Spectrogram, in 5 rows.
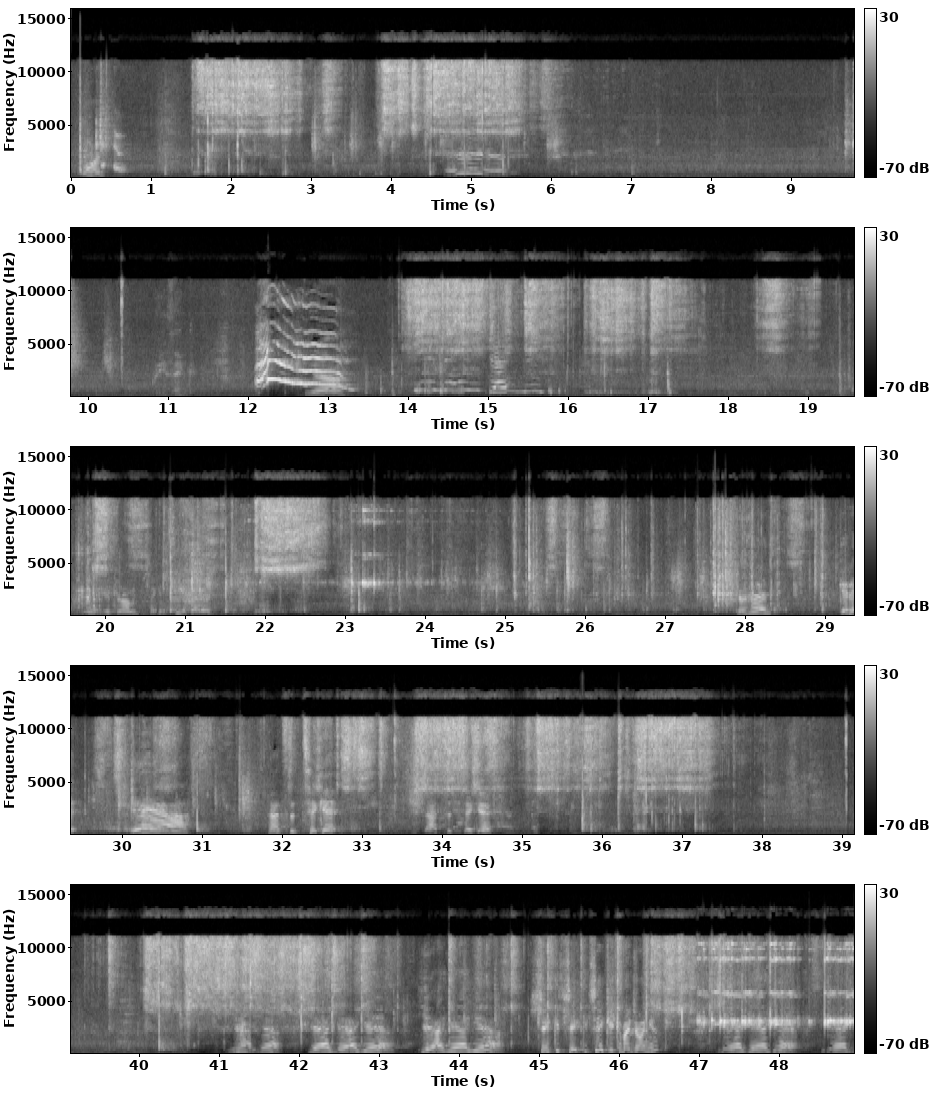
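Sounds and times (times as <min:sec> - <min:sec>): plastic egg shaker rattling: 0:01.5 - 0:06.2, 0:13.9 - 0:17.8, 0:18.4 - 0:24.4, 0:25.3 - 0:26.6, 0:32.3 - 0:37.5, 0:39.6 - 0:43.2, 0:44.0 - 0:48.9
baby vocalizing: 0:04.6 - 0:05.7.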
